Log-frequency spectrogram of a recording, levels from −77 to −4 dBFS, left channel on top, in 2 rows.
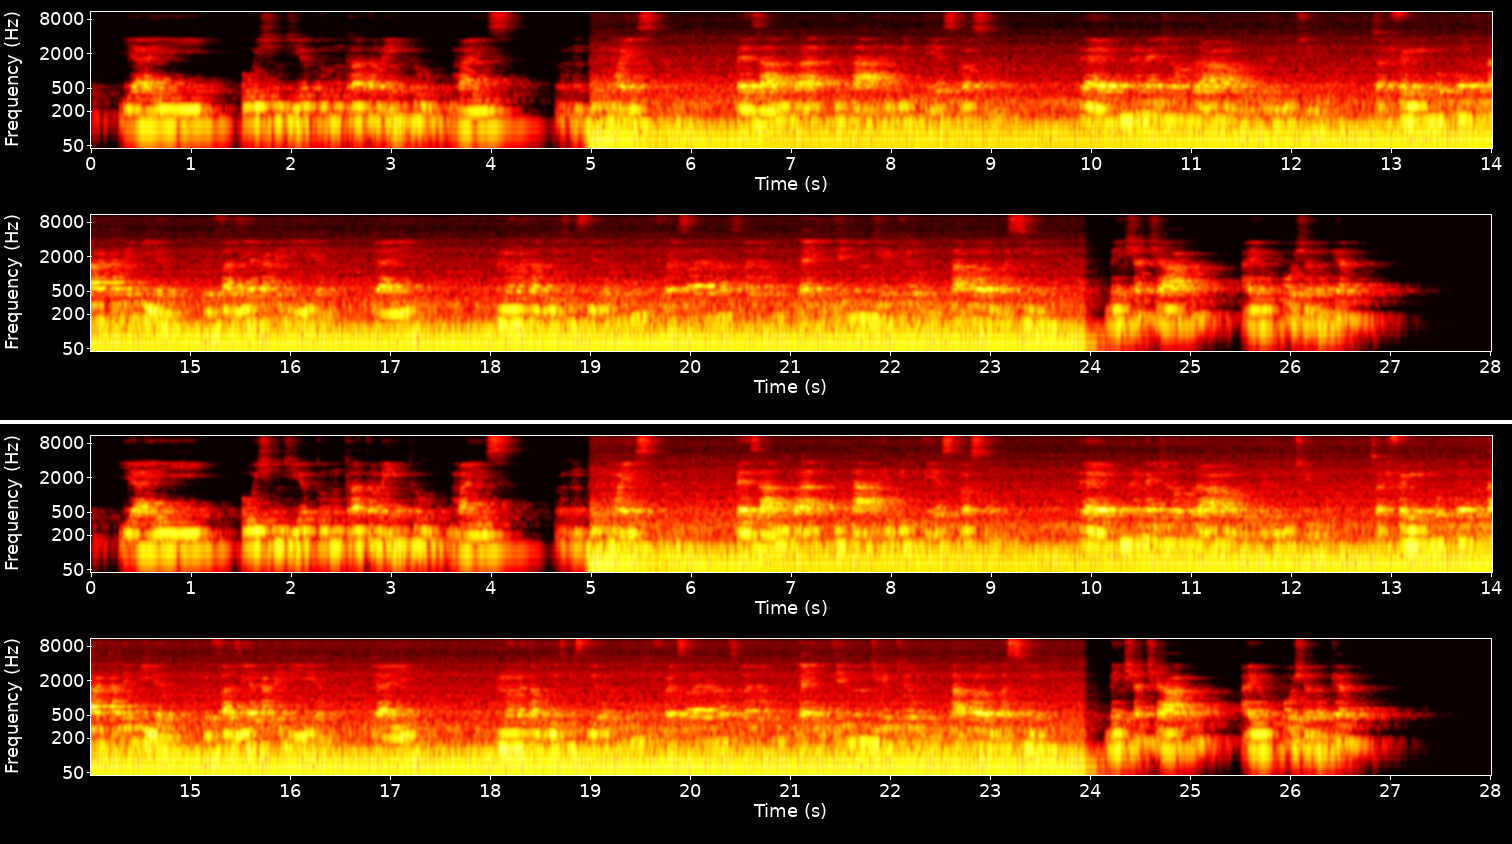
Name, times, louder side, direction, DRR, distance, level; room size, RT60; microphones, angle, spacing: voice 1, 0.3-1.2 1.5-4.1 4.6-5.9 6.4-9.2 9.9-12.5 12.8-16.4 16.8-17.3 18.0-23.6 24.1-25.1 25.5-26.6, right 1 dB, 80° right, 0 dB, 3.6 m, -24 dB
sound 1, 5.0-24.0, right 1 dB, 15° right, 0.5 m, -24 dB
17.0 x 13.5 x 4.2 m, 1.2 s
head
